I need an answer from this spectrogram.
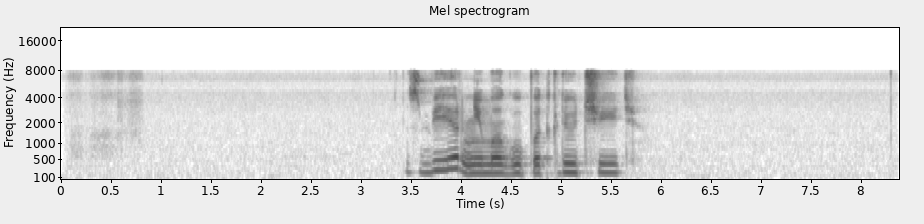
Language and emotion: Russian, sad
